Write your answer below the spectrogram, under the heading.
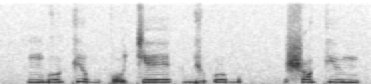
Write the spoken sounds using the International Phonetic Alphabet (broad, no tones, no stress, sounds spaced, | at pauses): ŋ ɡ ʊ kʲ ɤ b k o̰ c e | ɡʲ ṵ ʔ ʊ b | ʂ ɔ kʲ ʉ m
